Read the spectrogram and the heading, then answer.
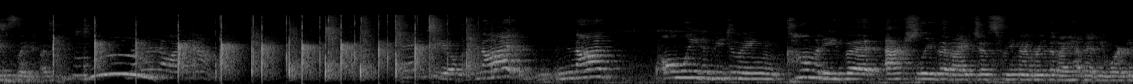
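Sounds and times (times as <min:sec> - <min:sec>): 
speech: 0:00.2 - 0:00.8, 0:06.8 - 0:11.3
audience clapping for a new comedian: 0:00.5 - 0:04.9.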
